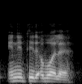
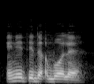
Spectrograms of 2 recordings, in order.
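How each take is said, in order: Both takes have the same delivery.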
